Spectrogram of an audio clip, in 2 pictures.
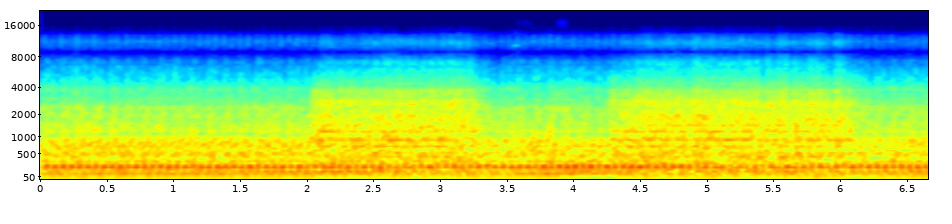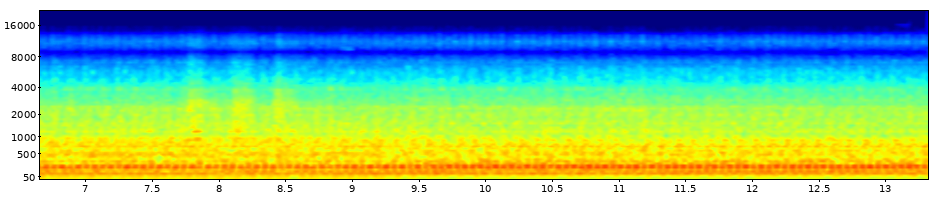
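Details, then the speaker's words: Case 1175 tractor diesel parked 15 years, revived with ether: a steady, even diesel clatter at idle with a constant beat and no misses or knocks, healthy; it won't go into gear, suspected clutch out of adjustment or worn out. "It runs. We got that going for us, and it sounds healthy."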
